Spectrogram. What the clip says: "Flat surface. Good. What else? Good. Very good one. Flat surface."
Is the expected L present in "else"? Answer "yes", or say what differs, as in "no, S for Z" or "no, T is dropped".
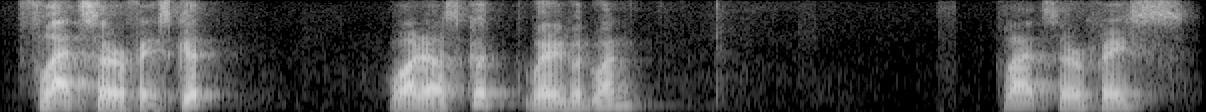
no, L is dropped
